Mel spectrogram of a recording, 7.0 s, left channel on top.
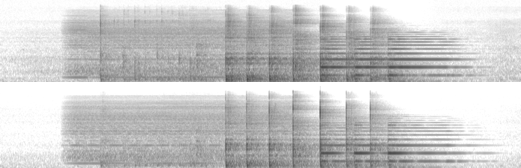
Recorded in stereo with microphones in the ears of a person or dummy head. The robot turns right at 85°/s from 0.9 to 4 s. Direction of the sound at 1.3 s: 60° left (ahead or behind).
